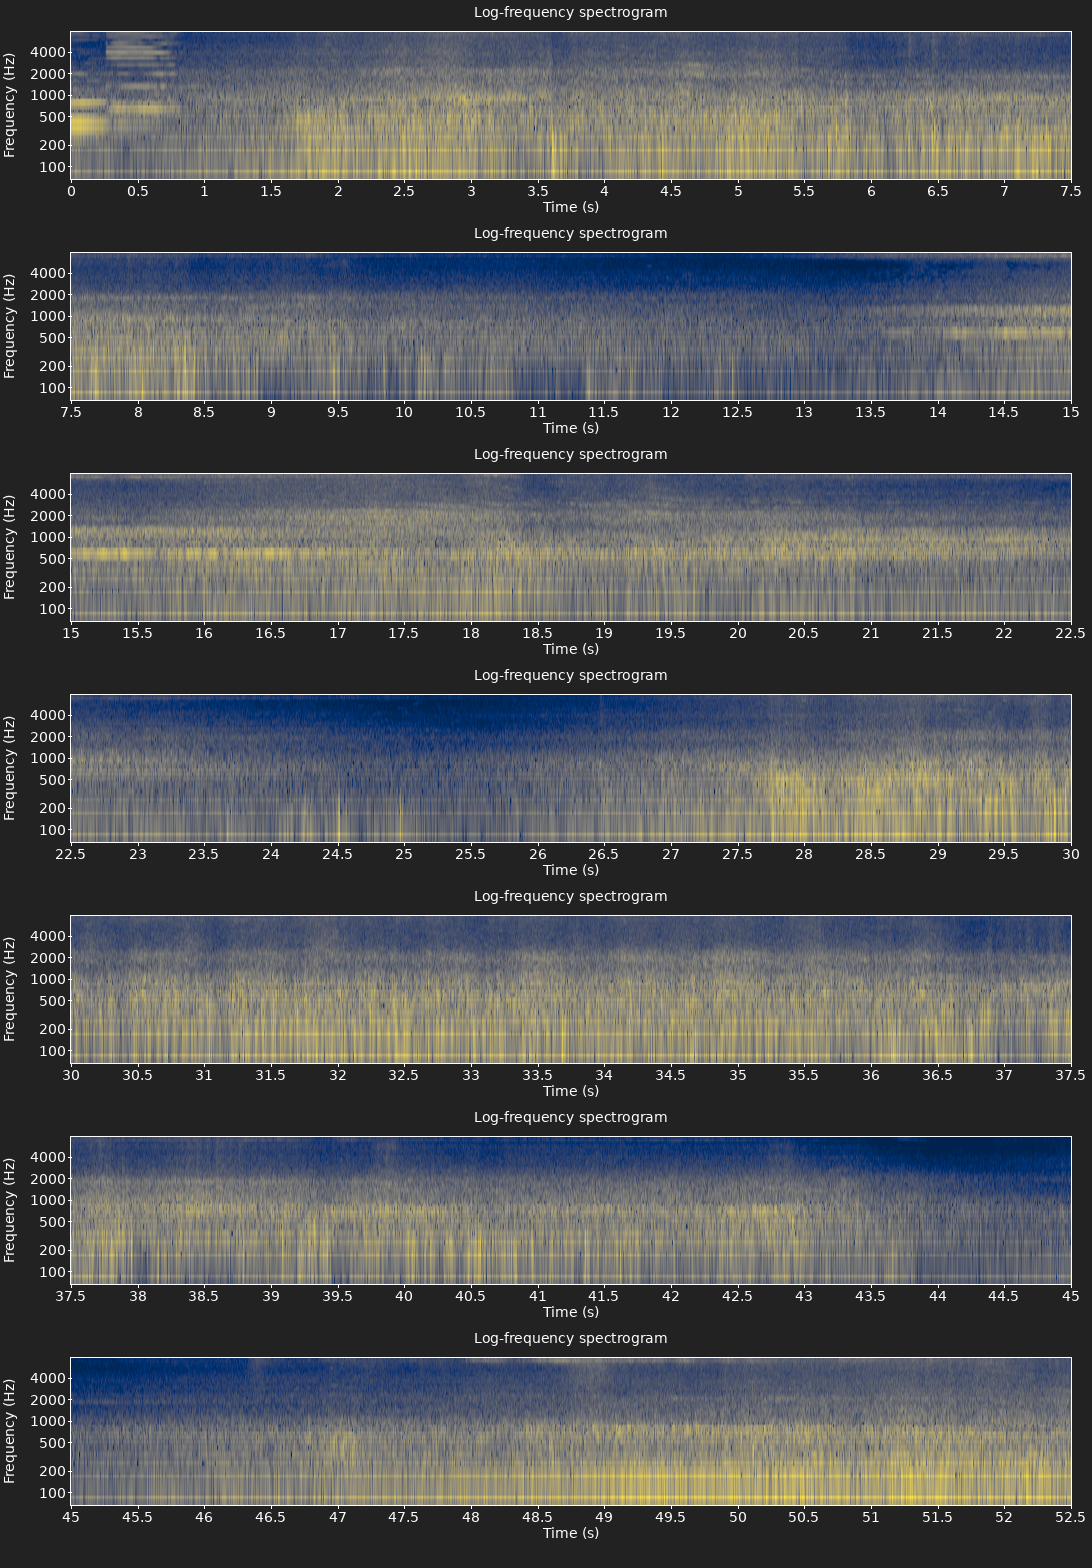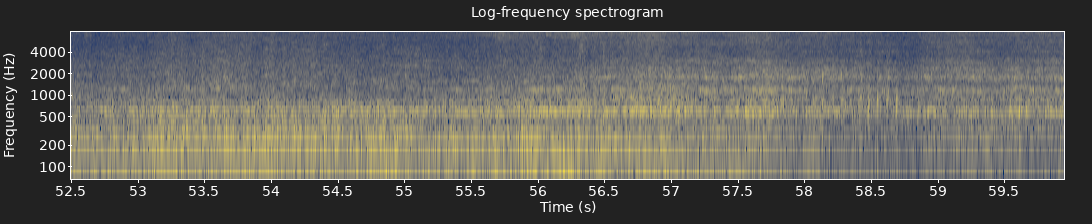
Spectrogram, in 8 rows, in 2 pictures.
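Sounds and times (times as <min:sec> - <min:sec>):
diesel locomotive engine hum: 0:00.0 - 0:59.9
passenger train passing: 0:00.0 - 0:59.9.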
